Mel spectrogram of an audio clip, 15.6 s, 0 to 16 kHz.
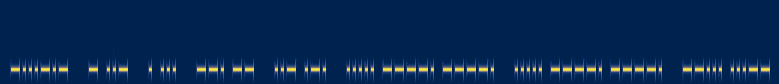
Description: Morse code, heard as a keyed tone, about 20 wpm, 690 Hz. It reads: <BK> TU ES GM UR 599 599 73
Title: SOTA QSO Practice 20wpm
